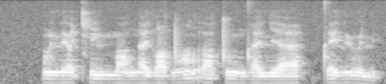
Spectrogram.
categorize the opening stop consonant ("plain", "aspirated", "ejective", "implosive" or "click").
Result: aspirated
